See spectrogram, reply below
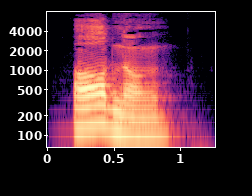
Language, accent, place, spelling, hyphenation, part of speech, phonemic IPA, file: German, Germany, Berlin, Ordnung, Ord‧nung, noun, /ˈɔrdnʊŋ/, De-Ordnung.ogg
- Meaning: 1. arrangement, regulation 2. classification, order, array 3. tidiness, orderliness 4. class, rank, succession, series 5. Ordnung (Amish rules of living)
